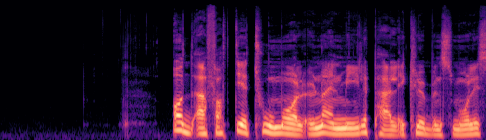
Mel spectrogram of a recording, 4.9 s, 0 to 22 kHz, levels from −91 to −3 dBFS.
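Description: No technical faults occur at any point in the recording, so there is nothing to place in time order.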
